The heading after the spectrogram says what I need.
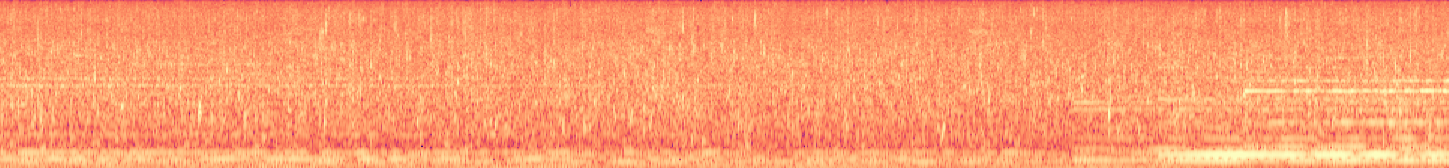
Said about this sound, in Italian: Nel momento in cui senti di aver lasciato andare tutto ciò che avevi bisogno di lasciare andare, goditi con semplicità l'acqua che scorre e tutto ciò che ti circonda.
